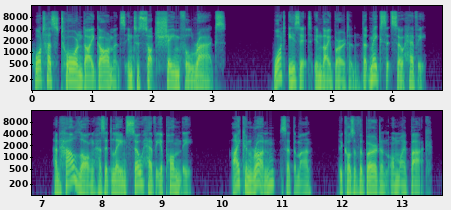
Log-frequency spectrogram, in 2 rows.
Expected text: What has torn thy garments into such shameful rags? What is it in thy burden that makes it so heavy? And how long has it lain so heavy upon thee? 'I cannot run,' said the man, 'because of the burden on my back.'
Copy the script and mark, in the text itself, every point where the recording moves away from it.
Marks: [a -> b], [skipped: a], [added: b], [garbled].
What has torn thy garments into such shameful rags? What is it in thy burden that makes it so heavy? And how long has it lain so heavy upon thee? 'I [cannot -> can] run,' said the man, 'because of the burden on my back.'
